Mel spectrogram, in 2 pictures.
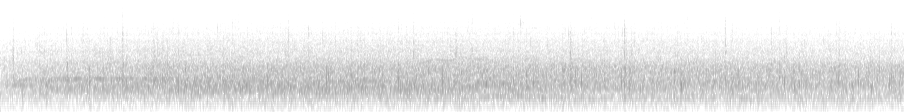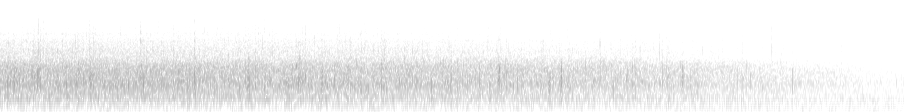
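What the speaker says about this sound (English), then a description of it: "Give yourself a big round of applause" Sustained, dense applause from a large commencement crowd honoring graduates at Moody College, loud and steady for most of the stretch before gradually thinning and fading near the end.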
